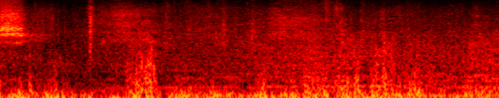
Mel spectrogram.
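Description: Wind buffeting the camera microphone: a steady, loud low rumble.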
